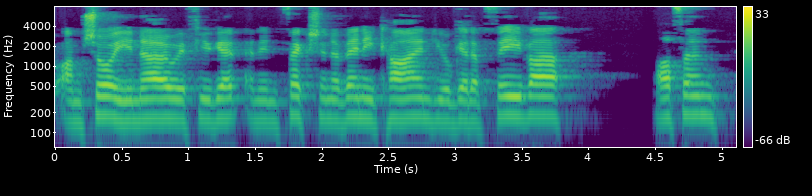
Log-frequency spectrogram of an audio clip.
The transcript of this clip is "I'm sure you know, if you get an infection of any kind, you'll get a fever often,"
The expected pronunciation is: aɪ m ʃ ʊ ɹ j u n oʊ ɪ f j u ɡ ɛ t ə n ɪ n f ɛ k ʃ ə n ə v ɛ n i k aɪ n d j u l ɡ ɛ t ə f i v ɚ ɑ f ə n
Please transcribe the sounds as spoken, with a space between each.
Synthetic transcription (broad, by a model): aɪ m ʃ ʊ ɹ j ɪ n oʊ ɪ f j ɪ ɡ ɛ t ə n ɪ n f ɛ k ʃ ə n ə v ɛ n i k aɪ n d j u l ɡ ɛ t ə f i v ɚ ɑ f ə n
